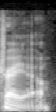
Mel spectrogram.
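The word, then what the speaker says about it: Trejo: played by Danny Treo is it tro or Treo I think he's tro it's probably tro he's no he is Mexican I believe he's Latin nonetheless and it would be pronounced tro um yeah I wrote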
